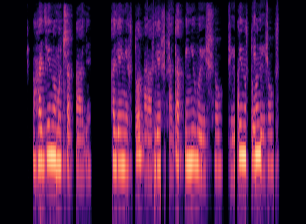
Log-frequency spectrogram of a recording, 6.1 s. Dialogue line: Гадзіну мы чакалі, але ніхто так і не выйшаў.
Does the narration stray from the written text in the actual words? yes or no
yes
